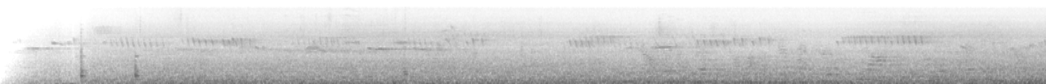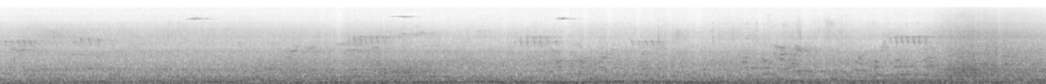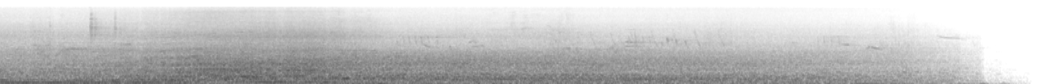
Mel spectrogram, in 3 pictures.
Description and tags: urban neighbourhood
recorded in germany, magdeburg out of a window on the third floor at afternoon.
some people talking, birds are tweeting and a bus is driving by.
atmosphere, bus, car, cars, neighbourhood, people, talking, tweet, urban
